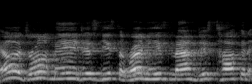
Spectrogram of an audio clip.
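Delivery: put-on a touch of drunken ranting; drunk man rant. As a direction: mimic a man running his mouth. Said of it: "That's how he sounded".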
